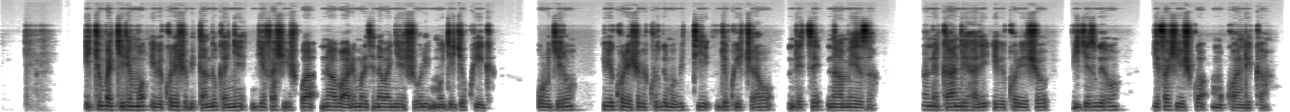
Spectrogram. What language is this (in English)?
Kinyarwanda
